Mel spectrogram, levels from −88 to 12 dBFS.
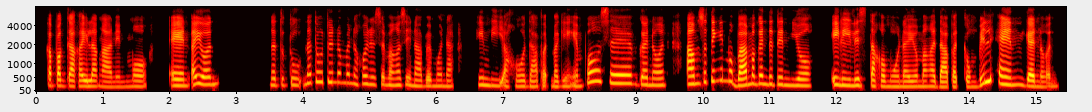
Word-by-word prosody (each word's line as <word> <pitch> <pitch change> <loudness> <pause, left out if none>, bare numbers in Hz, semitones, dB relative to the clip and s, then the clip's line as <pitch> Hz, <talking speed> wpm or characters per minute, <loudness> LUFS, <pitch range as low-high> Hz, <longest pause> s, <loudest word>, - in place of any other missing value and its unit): kapag 215 -1 +1
kakailanganin 195 -3 0
mo. 190 0 -3 0.3
And, 220 0 +4
ayun, 265 0 +3 0.8
natutu 235 0 -6
natuto 345 +3 -2
naman 325 -2 -7
ako 285 +2 -3
do'n 260 - -5
sa 265 -2 -6
mga 240 0 -3
sinabi 215 -6 -4
mo 205 0 -6
na, 200 0 -7 0.3
hindi 230 -3 -3
ako 195 +1 -5
dapat 190 -1 -4
maging 190 +1 -5
impulsive, 300 - +2
gano'n. 240 -2 -1 0.4
Um, 280 +1 +7
sa 345 - -2
tingin 385 +1 0
mo 370 - +2
ba, 225 -1 +7
maganda 285 -1 +1
din 250 -2 -2
yung 220 -1 0 0.3
ililista 225 -3 +1
ko 195 -1 -1
muna 185 0 -3
yung 190 +1 -2
mga 190 0 -2 0.2
dapat 175 0 -2
kong 180 0 -5
bilhin, 270 - +4
gano'n? 195 0 +4
230 Hz, 145 wpm, -23 LUFS, 195-275 Hz, 0.8 s, Um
